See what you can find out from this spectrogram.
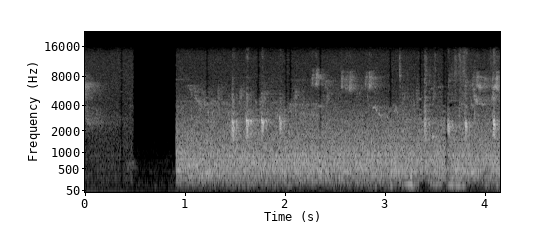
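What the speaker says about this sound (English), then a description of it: "the Blackbird just sounds just that little bit more mellow" Soft, mellow blackbird calls repeat at intervals over steady outdoor hiss. A few brief chirps stand out, with no one talking.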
